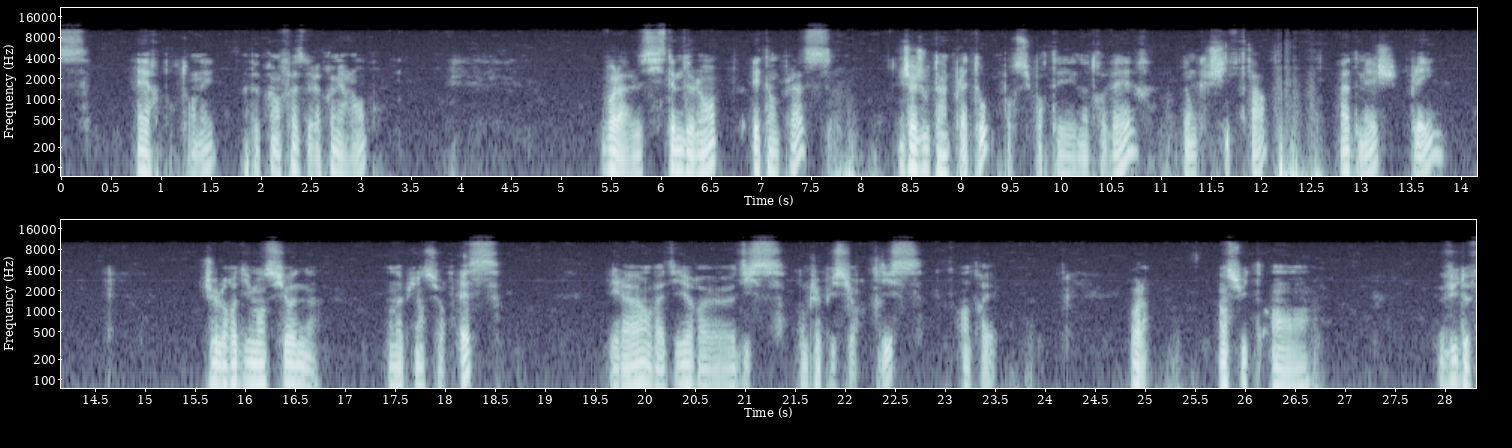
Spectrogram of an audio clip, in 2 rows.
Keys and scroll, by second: 11.9 shift+a, 18.2 s.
